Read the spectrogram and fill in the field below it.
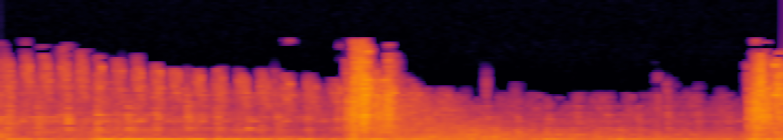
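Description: Gunshots ring out in a large echoing space.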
